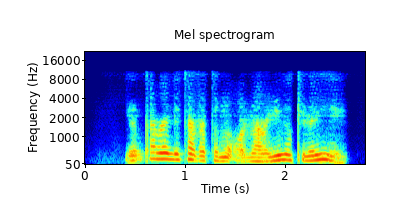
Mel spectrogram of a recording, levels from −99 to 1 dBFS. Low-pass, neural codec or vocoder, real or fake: 10.8 kHz; codec, 44.1 kHz, 0.9 kbps, DAC; fake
